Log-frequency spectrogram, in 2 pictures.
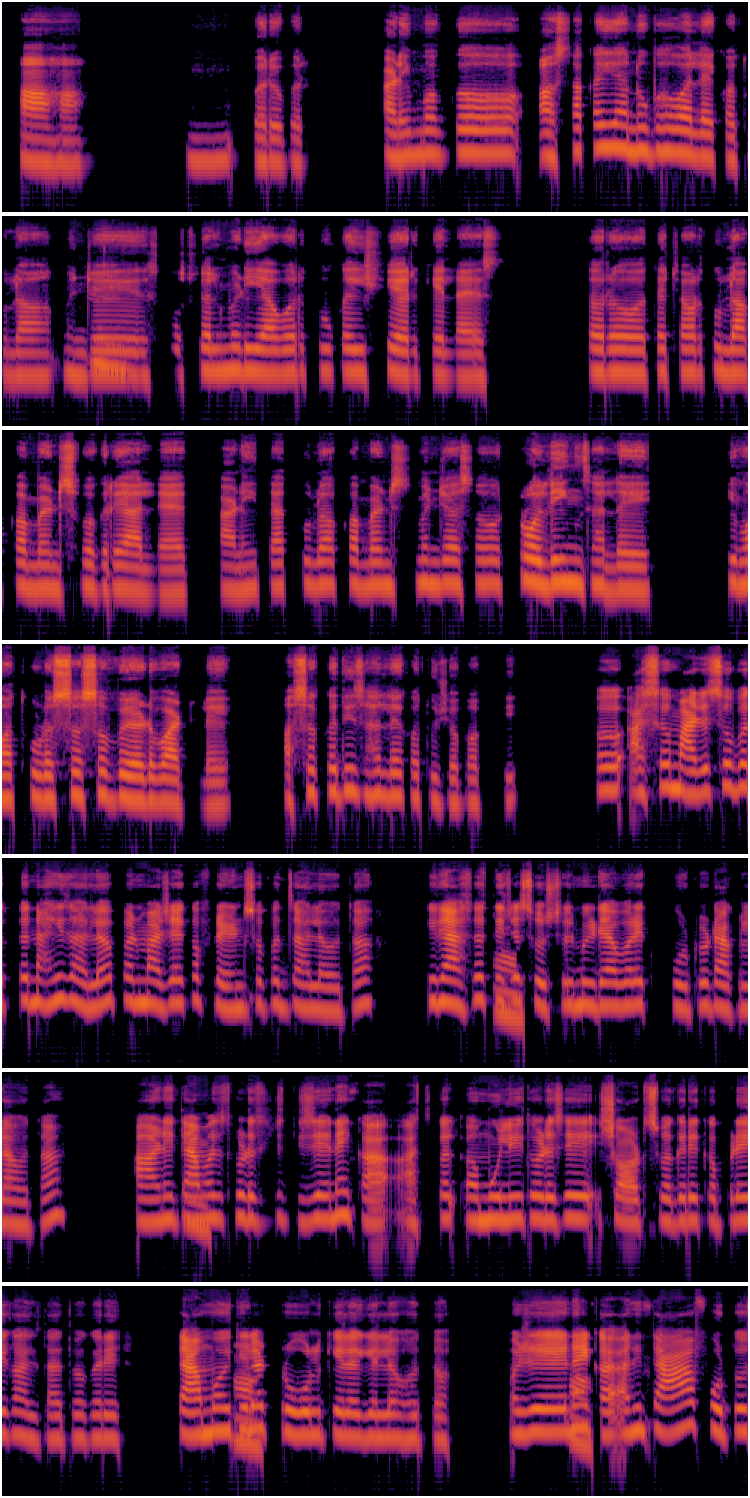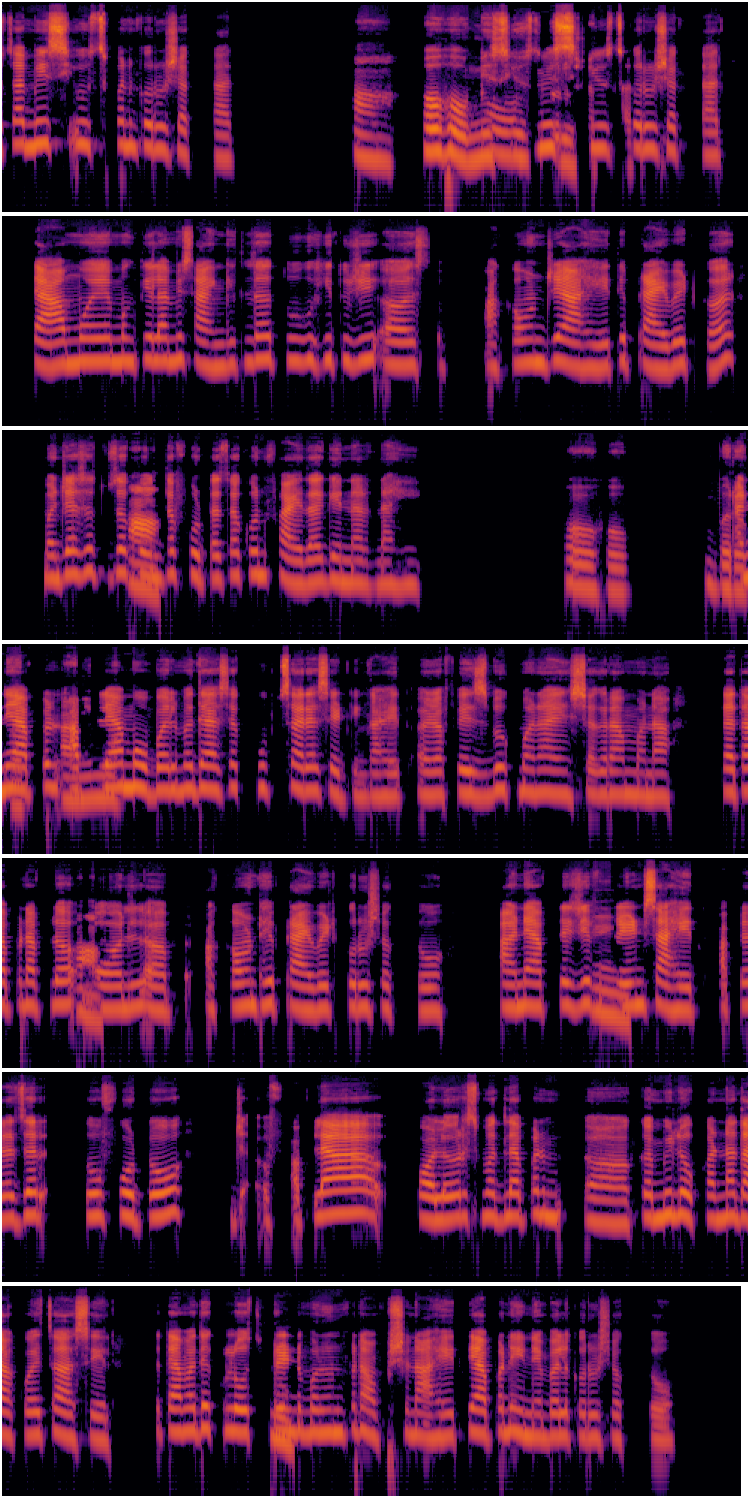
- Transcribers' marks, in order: tapping; in English: "शेअर"; in English: "कमेंट्स"; in English: "कमेंट्स"; in English: "फ्रेंडसोबत"; in English: "मिसयूज"; in English: "मिसयुज"; in English: "मिसयूज"; in English: "प्रायव्हेट"; in English: "ऑल"; in English: "प्रायव्हेट"; in English: "फ्रेंड्स"; in English: "क्लोज फ्रेंड"; in English: "इनेबल"
- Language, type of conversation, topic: Marathi, podcast, सोशल मीडियावर तुम्ही तुमची गोपनीयता कितपत जपता?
